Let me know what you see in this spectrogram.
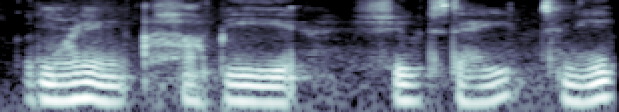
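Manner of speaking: hushed whisper. Greeting viewers early in the morning while someone sleeps: whispering. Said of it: "I'm whispering because".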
